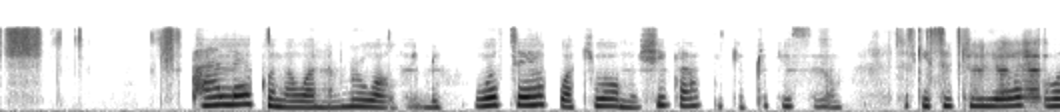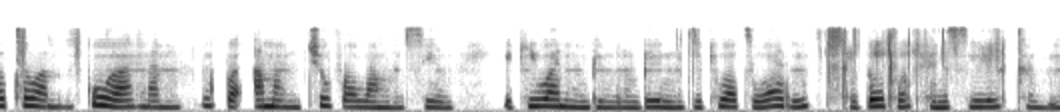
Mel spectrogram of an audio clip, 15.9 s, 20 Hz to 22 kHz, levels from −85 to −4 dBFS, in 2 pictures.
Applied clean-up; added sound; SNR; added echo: neural diffusion model UNIVERSE++.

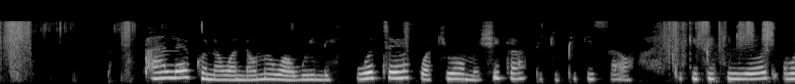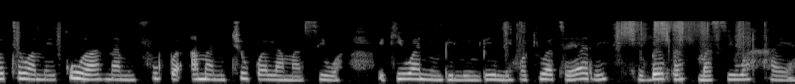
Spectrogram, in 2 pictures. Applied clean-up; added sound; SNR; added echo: neural mask model Resemble Enhance denoiser.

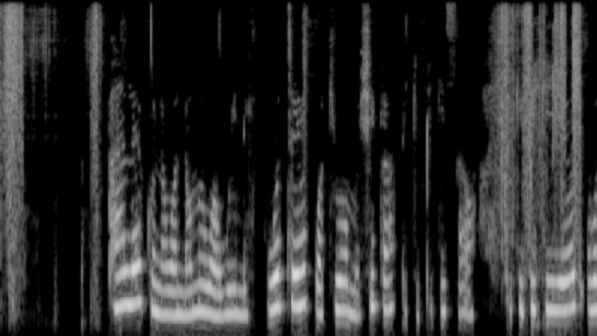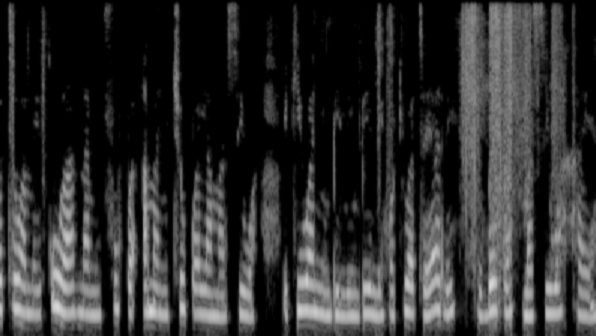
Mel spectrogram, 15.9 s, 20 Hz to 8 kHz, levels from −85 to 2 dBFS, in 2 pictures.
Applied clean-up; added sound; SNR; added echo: none; none; none; none.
